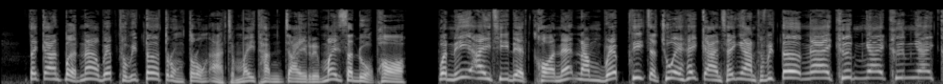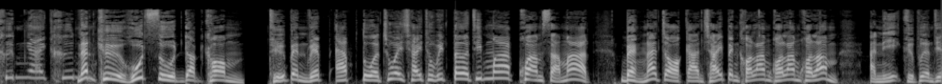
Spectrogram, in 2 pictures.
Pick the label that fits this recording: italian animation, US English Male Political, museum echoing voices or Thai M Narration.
Thai M Narration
